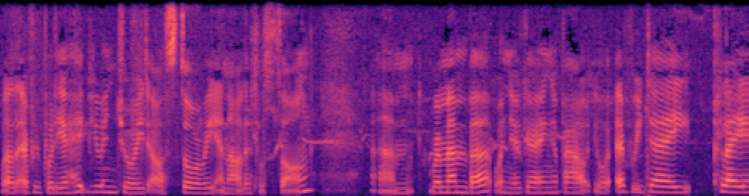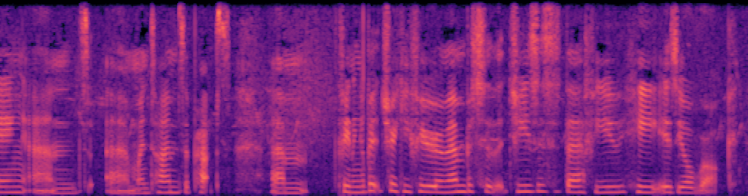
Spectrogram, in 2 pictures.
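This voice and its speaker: A young adult woman reading a story to small children in an expressive, drawn-out way, as host of a children's Bible story time. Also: fairly high pitch, gravelly. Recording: noticeable background noise, homemade recording.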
